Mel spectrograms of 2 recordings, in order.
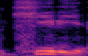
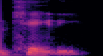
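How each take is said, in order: First: "Keaty" with an ee in the first syllable; mispronounced name. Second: "Katie" with an ay in the first syllable; corrected name. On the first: Host owning up to a misread name, "Keaty" with an ee. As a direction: say "Keaty" to rhyme with meaty. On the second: Host correcting a coach's name, "Katie" with a long ay. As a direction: say "Katie" to rhyme with weighty. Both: Shown as a demonstration. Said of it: "I called him Keaty at first".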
